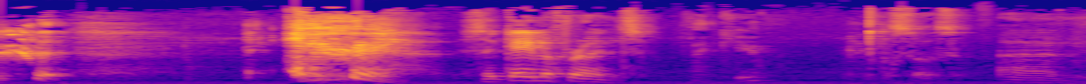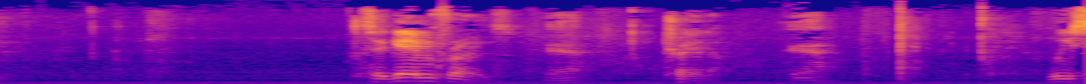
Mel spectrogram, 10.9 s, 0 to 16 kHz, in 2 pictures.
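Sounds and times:
speech: 0.2 - 0.7, 1.4 - 5.5, 7.2 - 9.6, 10.7 - 10.8
person clearing throat: 1.2 - 2.2.

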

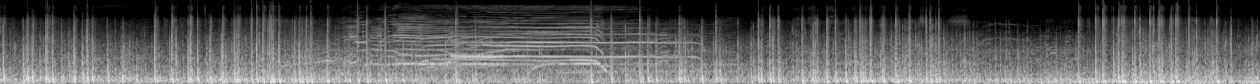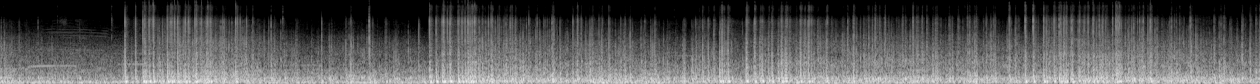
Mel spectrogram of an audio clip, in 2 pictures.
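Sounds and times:
whistling firework rockets rising: 0.0 - 13.5
New Year's Eve fireworks booming and crackling: 0.0 - 25.1
crowd murmuring: 2.1 - 14.2.

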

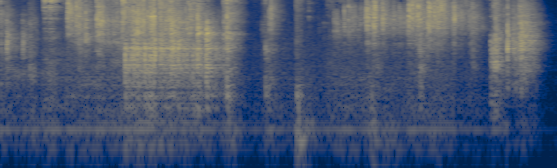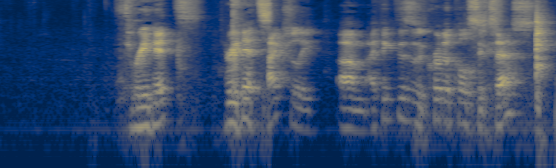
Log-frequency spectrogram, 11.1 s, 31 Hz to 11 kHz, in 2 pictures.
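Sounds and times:
several dice rolled for a tabletop role-playing game: 0.0 - 5.4
speech: 6.9 - 11.1.

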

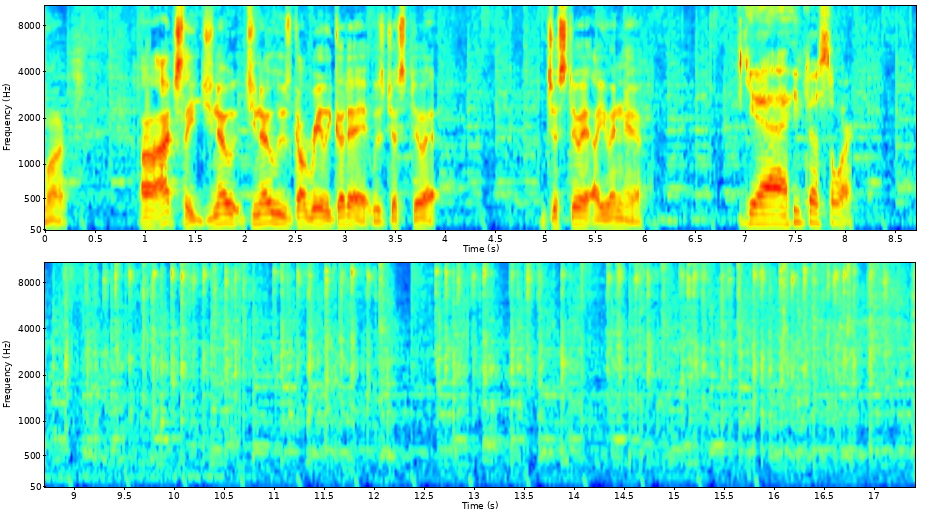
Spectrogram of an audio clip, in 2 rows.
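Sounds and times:
speech: 0.0 - 4.1, 5.0 - 6.2, 6.9 - 8.2
noisy computer keyboard typing: 8.8 - 17.4.

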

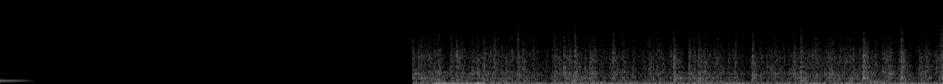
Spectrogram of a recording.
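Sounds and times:
heavy rain pattering against a window: 4.2 - 9.4.

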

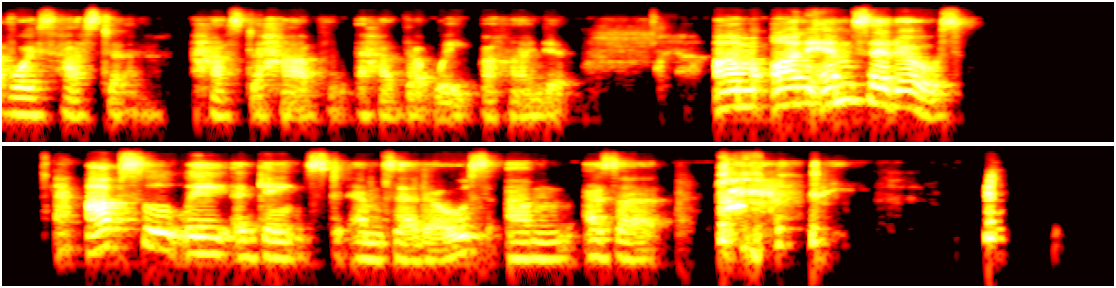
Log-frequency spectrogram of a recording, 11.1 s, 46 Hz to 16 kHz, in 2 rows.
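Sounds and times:
speech: 0.0 - 4.9, 5.8 - 9.7
person recovering from COVID coughing: 9.2 - 9.8.

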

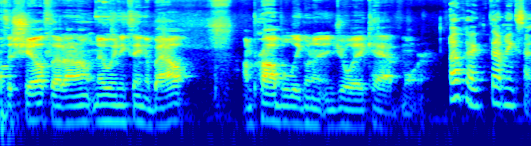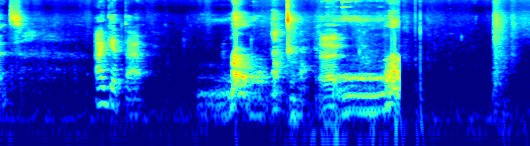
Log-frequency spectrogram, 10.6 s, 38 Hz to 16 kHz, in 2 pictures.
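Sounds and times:
speech: 0.0 - 5.7, 6.3 - 9.4
dog barking and yelping: 7.4 - 9.3.

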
